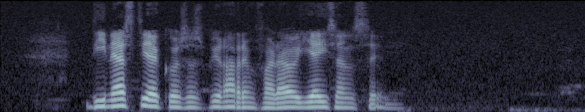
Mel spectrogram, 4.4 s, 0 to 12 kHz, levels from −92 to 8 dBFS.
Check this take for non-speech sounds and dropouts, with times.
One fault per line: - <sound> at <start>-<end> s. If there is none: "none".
none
